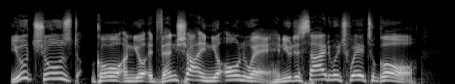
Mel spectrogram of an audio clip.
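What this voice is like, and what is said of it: Playful put-on voices and accents. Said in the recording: “I don't know which voices I'm doing here, accents”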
